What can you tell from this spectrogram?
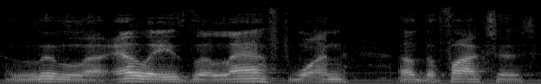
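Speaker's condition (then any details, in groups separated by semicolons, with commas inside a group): ALS; Lou Gehrig's)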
